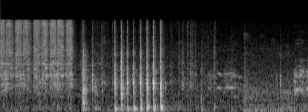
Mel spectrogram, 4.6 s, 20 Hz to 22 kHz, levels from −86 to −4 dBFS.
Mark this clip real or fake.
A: real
